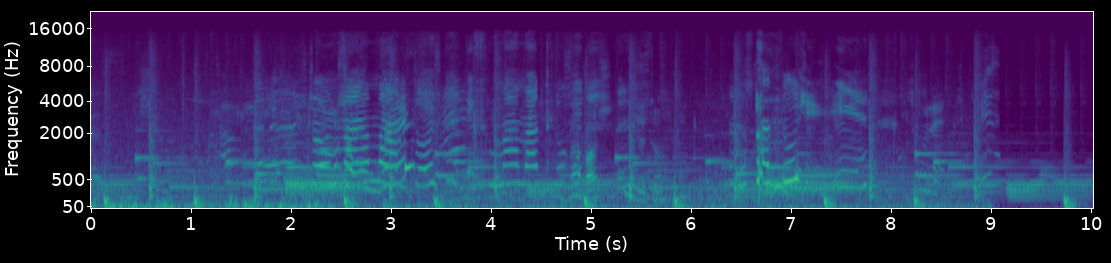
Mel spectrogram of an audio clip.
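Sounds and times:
background music with held notes: 0.0s - 10.0s
children calling out and chattering: 0.5s - 9.2s.

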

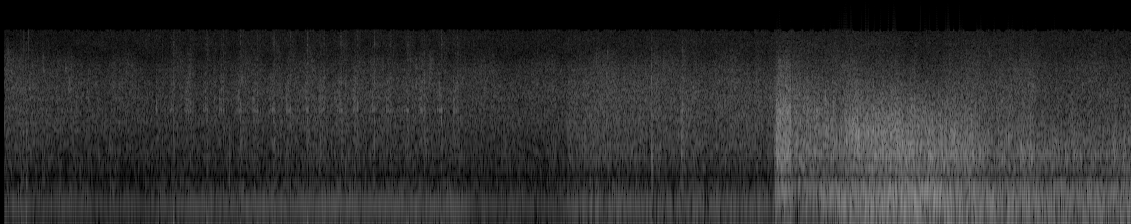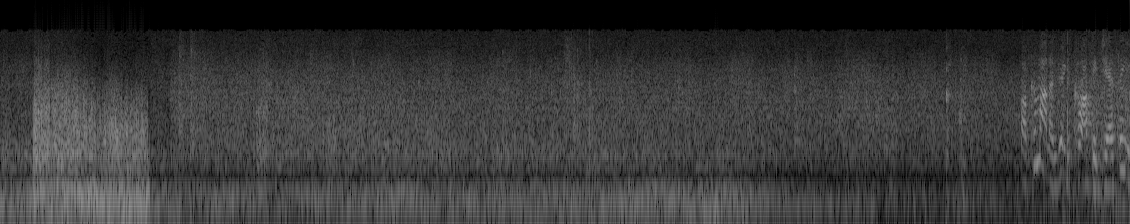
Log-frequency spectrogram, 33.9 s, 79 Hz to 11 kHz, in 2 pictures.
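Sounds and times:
film hiss and hum: 0.1s - 33.9s
thunder peal: 11.6s - 29.1s.

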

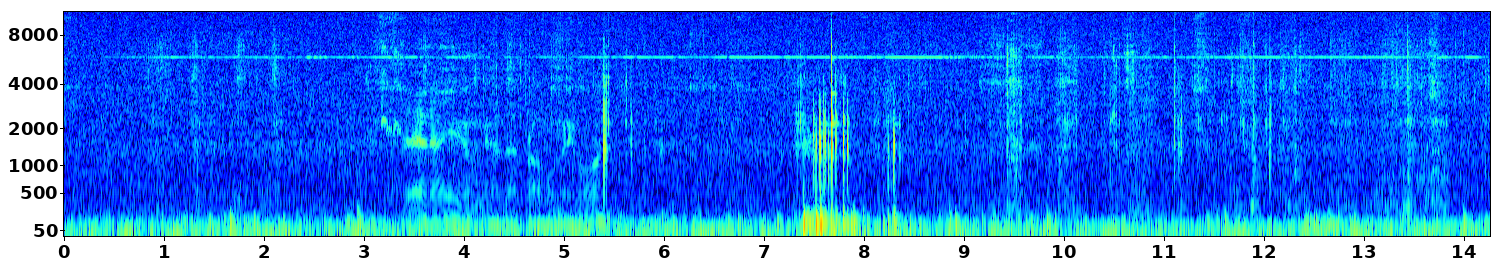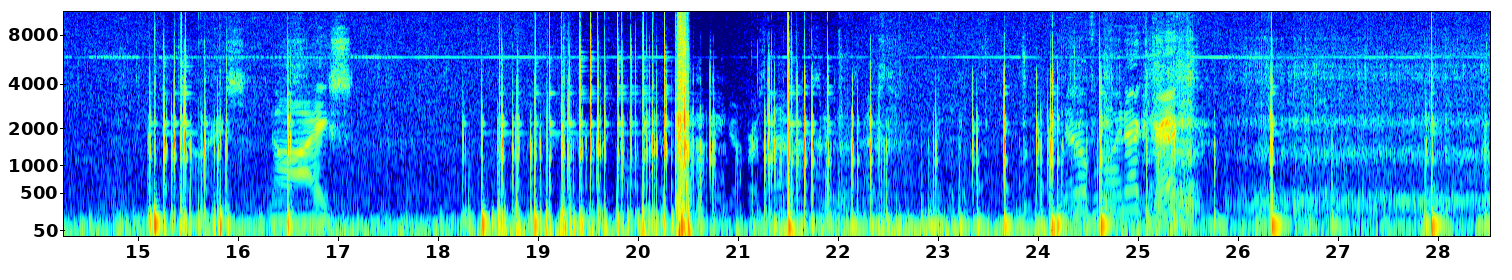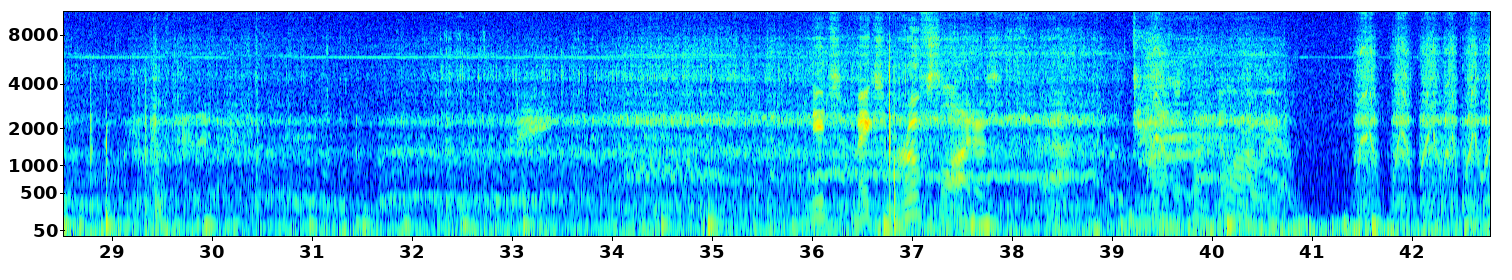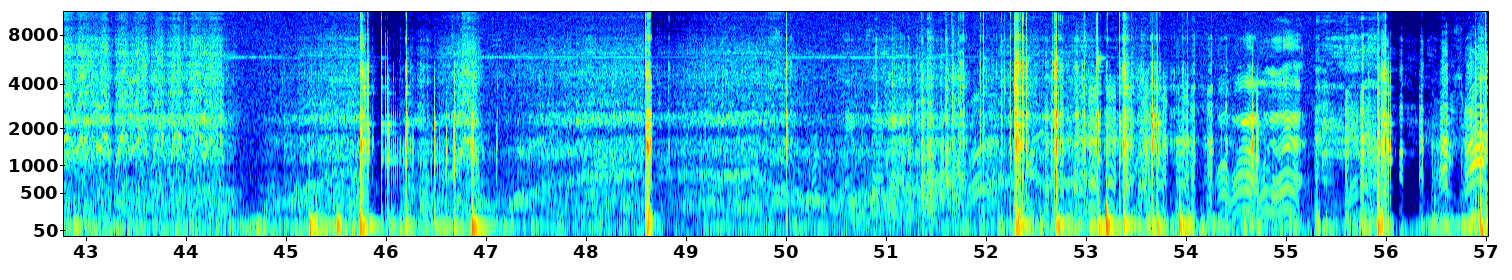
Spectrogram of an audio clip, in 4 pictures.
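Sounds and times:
toy car clunking against rock: 15.1s - 16.6s, 18.2s - 40.8s, 41.4s - 54.9s.

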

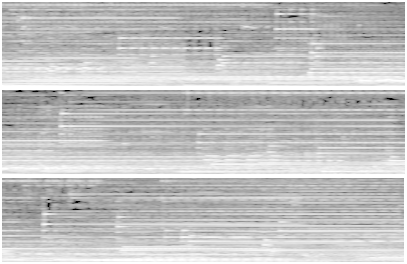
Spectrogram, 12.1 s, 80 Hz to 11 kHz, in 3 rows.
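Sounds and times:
experimental electronic music: 0.0s - 12.0s.

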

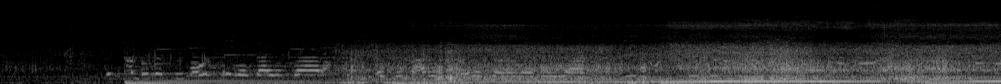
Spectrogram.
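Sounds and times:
engine revving hard: 4.8s - 10.0s.

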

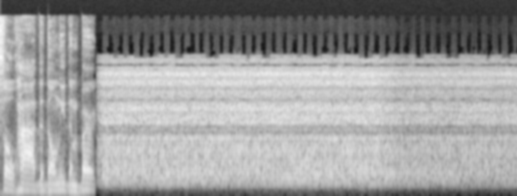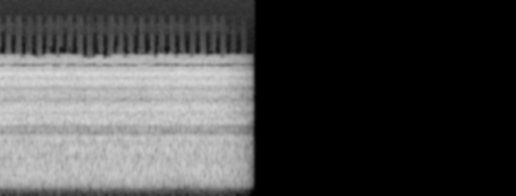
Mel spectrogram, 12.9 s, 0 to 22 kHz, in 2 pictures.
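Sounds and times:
static hiss: 1.0s - 9.6s.

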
